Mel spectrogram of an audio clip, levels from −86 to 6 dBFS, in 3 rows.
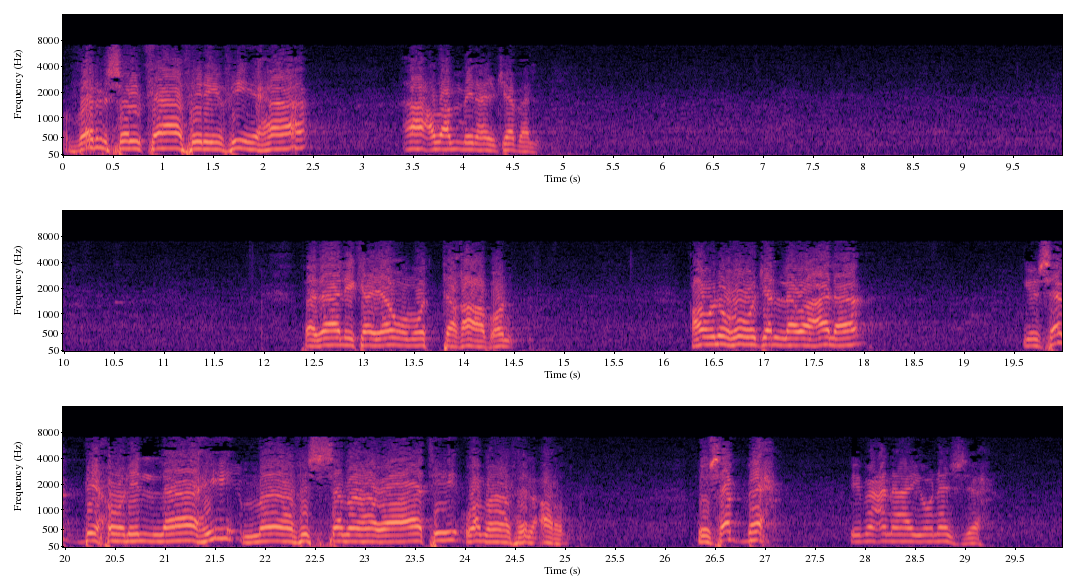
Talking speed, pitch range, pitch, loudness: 45 wpm, 165-190 Hz, 180 Hz, -20 LUFS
